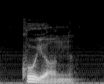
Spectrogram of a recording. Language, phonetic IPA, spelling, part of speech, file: Polish, [ˈkujɔ̃n], kujon, noun, Pl-kujon.ogg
